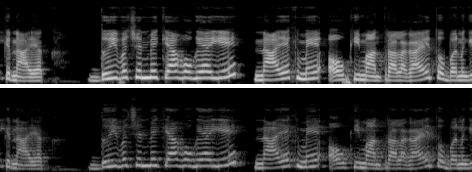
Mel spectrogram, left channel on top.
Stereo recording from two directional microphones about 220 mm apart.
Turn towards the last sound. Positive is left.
turn(degrees=35)  # may be behind; listen again after turning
